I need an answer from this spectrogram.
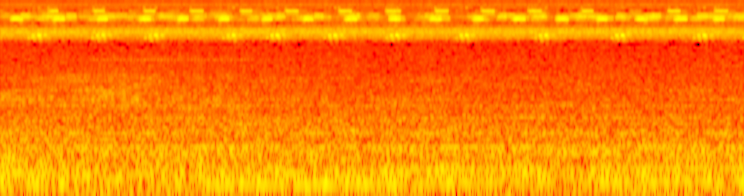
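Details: Crickets and other nocturnal insects on a warm, humid Midwestern summer night, a dense high-pitched chorus of overlapping pulsed chirps and steady trills, continuous with no pauses and no other clear sounds.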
